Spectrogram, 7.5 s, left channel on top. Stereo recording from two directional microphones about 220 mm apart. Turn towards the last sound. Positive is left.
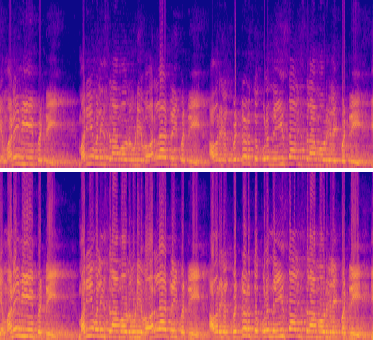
turn(degrees=-55)  # may be behind; listen again after turning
